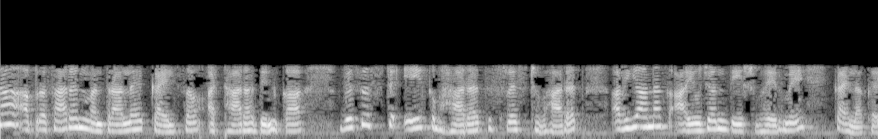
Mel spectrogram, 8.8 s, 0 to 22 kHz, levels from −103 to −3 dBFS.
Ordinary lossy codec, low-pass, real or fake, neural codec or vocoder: none; 3.6 kHz; real; none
